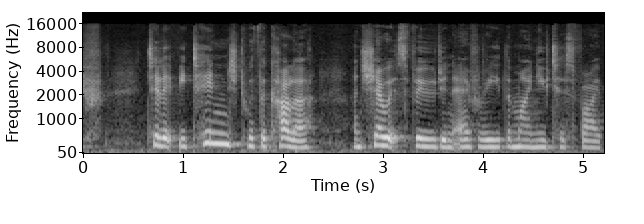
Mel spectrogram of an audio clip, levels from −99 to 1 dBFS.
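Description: No dropouts, clicks, distortion or timing errors can be heard anywhere in the recording.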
